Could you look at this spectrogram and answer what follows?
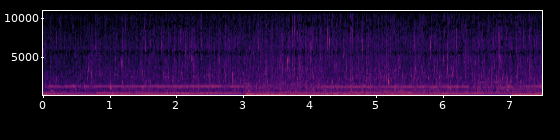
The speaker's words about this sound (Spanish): ¿Será este sonido el de la Fuente de la Eterna Juventud? Es el sonido del agua de la Fuente de Asburgas en Orense,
